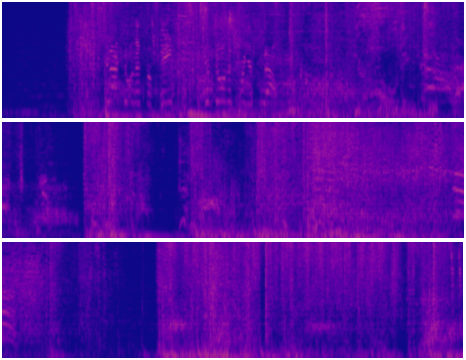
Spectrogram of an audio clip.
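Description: Heavy blows and thuds land in a fierce fight.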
